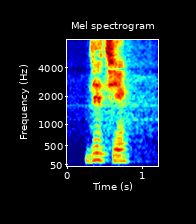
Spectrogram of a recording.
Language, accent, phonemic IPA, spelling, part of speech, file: French, Canada, /de.tjɛ̃/, détient, verb, LL-Q150 (fra)-détient.wav
- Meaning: third-person singular present indicative of détenir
